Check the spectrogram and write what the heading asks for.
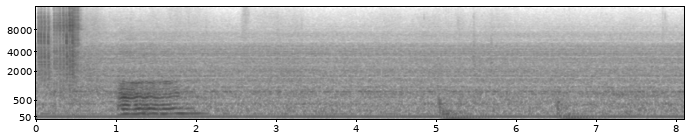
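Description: A pause in a live sung performance. A brief hiss of noise comes at the start and a short held note follows about a second in. Then some six seconds of steady low hum and quiet room tone.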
